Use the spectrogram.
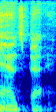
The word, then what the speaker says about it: Mansbach: writing that I have read is author Adam mansbach did I say that properly say it properly for me mans back man's back I should have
